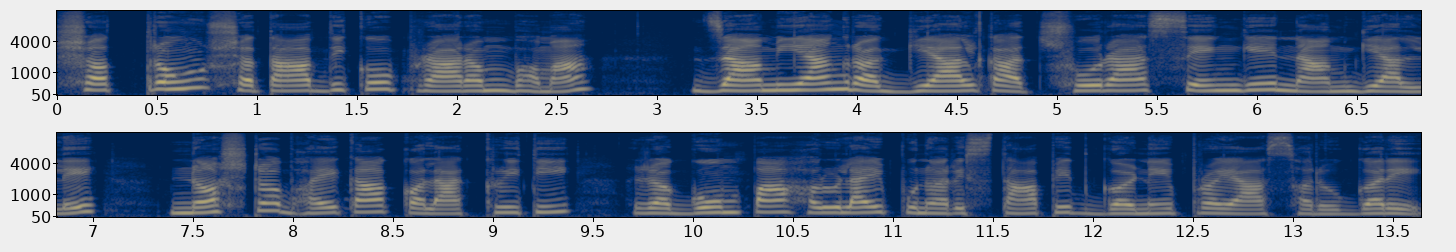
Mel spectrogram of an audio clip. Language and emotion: Nepali, neutral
